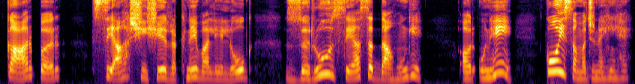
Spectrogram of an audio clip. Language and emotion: Urdu, disgusted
